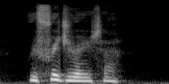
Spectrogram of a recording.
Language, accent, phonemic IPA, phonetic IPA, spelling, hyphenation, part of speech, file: English, UK, /ɹɪˈfɹɪd͡ʒ.əˌɹeɪ.tə/, [ɹɪˈfɹɪd͡ʒ.əˌɹeɪ.tʰə], refrigerator, re‧frig‧e‧ra‧tor, noun, En-uk-refrigerator.ogg
- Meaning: A household or commercial appliance used for keeping food fresh using refrigeration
